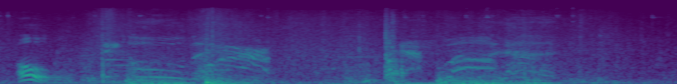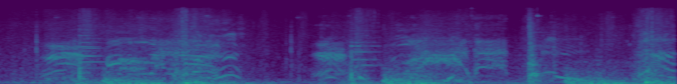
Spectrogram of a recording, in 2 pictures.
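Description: Metal weapons clash and clang.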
